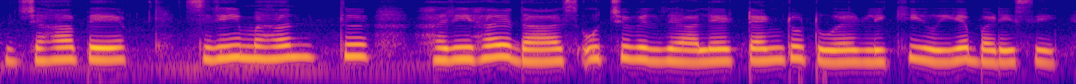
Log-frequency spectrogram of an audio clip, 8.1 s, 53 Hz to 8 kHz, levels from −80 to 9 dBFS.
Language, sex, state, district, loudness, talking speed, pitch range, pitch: Hindi, female, Jharkhand, Ranchi, -15 LUFS, 120 wpm, 210-245 Hz, 225 Hz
